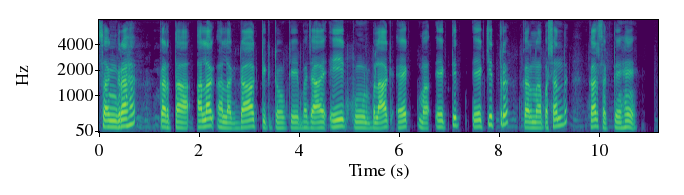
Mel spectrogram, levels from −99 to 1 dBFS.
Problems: none marked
